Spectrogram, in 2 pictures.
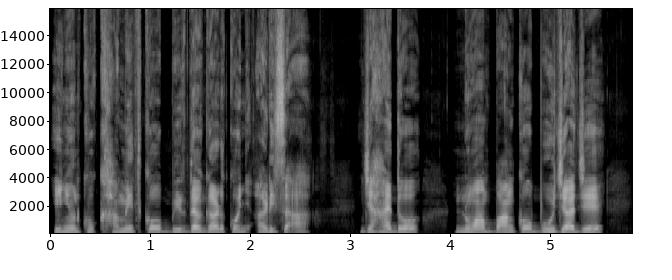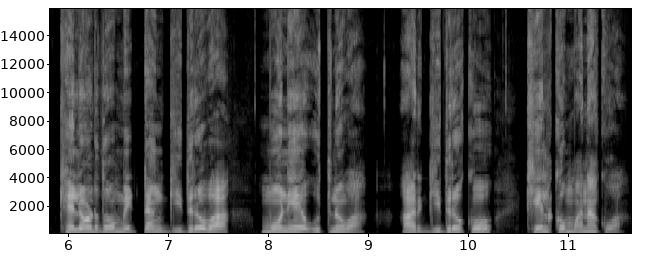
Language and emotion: Santali, disgusted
